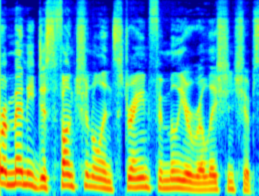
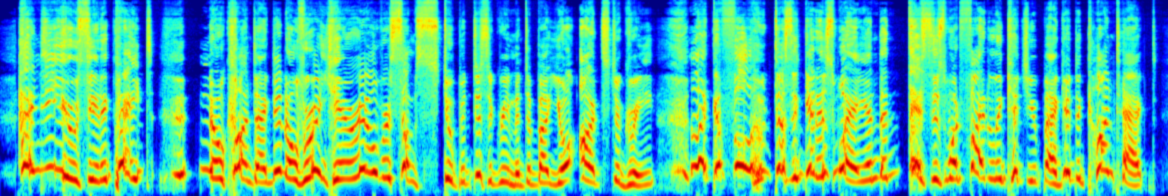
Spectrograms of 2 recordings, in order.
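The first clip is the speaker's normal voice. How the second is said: shrieking at very high pitch; 10 semitones higher, 4 dB louder than usual. A mother shrieks at her son after a year without contact: shrieking. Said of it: "She shrieked at Scenic".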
